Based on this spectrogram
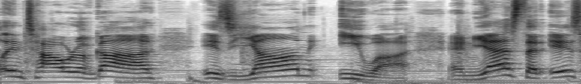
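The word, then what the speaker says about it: Yeon Ehwa: my best girl in tower of god is yon iwa and yes that is how you say it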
